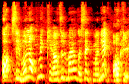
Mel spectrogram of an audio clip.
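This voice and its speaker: A Québécois mother improvises a children's tale, drawing her listeners in with little asides. Her voice is high and swings widely in pitch, animated from line to line. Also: quick pace. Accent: Québécois French. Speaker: mother telling story. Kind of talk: improvised storytelling.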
